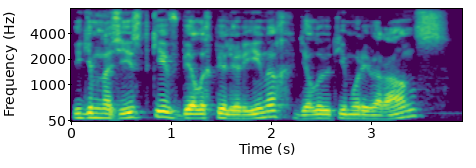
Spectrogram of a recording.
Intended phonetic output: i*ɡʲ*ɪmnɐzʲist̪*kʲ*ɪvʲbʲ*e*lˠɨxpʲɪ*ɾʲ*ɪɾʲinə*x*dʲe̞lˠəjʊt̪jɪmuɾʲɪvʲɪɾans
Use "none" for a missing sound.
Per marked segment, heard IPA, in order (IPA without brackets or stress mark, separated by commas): ɡʲ, kʲ, e, lʲ, x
